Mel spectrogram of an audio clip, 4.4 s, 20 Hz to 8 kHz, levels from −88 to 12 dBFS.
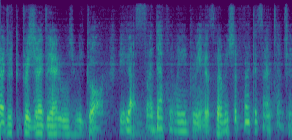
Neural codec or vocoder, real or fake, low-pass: codec, 44.1 kHz, 0.9 kbps, DAC; fake; 7.2 kHz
